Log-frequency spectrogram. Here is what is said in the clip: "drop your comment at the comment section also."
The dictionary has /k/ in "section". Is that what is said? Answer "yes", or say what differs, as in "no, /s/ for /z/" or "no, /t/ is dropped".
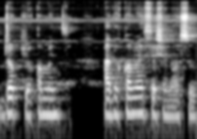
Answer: no, /k/ is dropped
